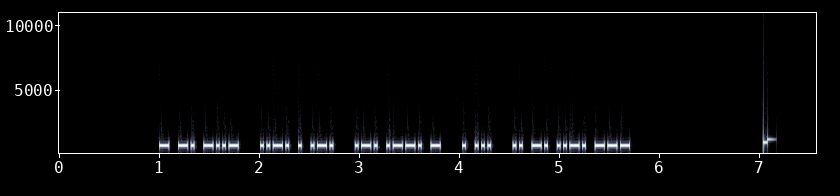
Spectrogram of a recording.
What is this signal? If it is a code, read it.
Morse code, heard as a keyed tone, about 38 wpm, 700 Hz. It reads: TNX FER RPT ES INFO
